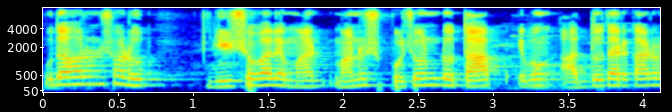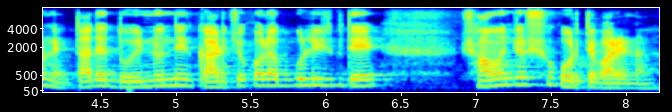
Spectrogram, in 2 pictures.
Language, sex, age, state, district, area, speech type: Bengali, male, 45-60, West Bengal, Nadia, rural, spontaneous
